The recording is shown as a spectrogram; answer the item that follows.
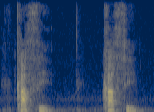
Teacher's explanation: E o final é fechado, não é aberto, é E.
